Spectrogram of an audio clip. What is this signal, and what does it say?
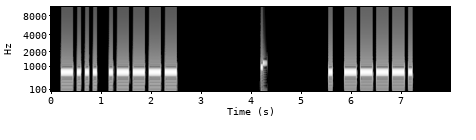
Morse code, heard as a keyed tone, about 15 wpm, 700 Hz. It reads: B1 E9
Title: Single-Letter Single-Number 15wpm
